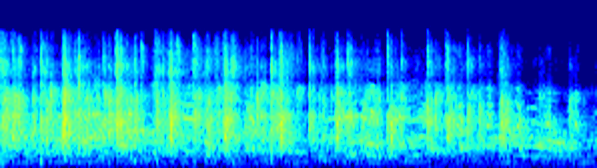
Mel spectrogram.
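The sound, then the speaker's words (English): An audience claps for the Lord Jesus together in a dense, continuous burst of applause, many sharp hand claps overlapping at a steady, moderate loudness for several seconds with no voices standing out. “Clap for the Lord Jesus.”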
